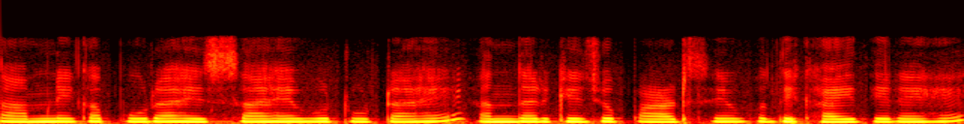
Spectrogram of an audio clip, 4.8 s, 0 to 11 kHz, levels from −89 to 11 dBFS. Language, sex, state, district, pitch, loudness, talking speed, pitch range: Hindi, female, Chhattisgarh, Jashpur, 250 Hz, -13 LUFS, 225 wpm, 245-255 Hz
